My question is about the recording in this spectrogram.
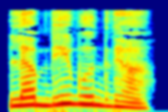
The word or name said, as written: ಲಬ್ಧಿಬುದ್ಧ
